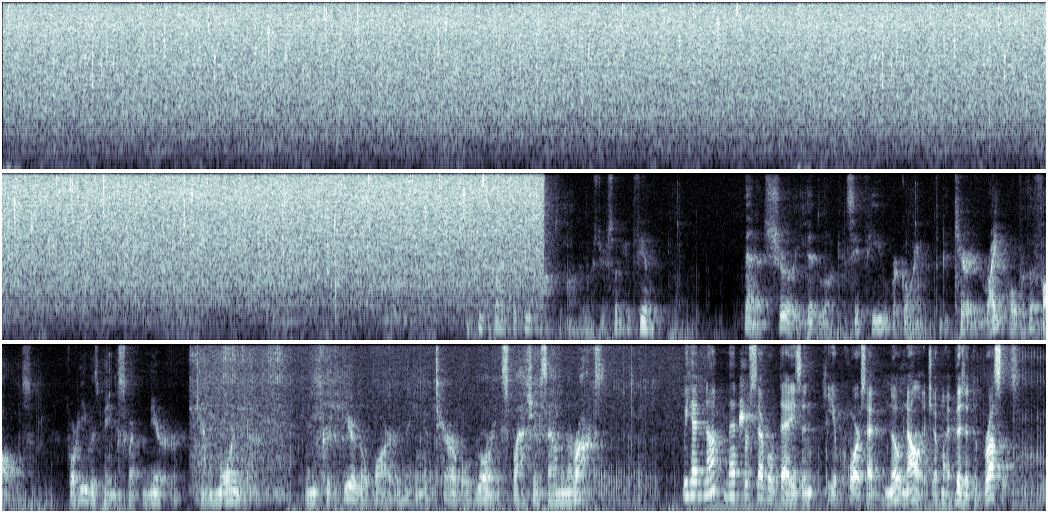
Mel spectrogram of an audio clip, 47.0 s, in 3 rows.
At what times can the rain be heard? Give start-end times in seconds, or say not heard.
0.0-23.8.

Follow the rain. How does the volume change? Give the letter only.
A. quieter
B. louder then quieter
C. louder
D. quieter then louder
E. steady
E.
